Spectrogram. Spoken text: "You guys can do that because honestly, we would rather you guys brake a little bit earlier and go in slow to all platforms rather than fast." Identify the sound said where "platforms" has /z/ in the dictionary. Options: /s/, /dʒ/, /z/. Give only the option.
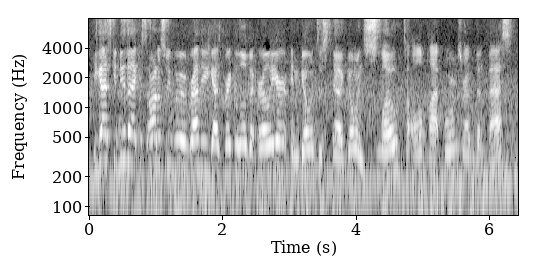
/z/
